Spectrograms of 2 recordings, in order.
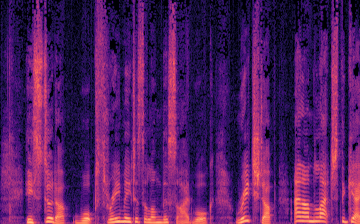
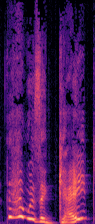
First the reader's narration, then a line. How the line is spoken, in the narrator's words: gasped Nanny Piggins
